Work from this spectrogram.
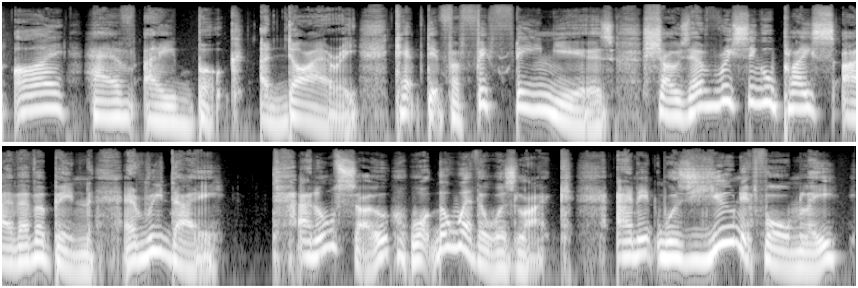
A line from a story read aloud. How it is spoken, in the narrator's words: he snarled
